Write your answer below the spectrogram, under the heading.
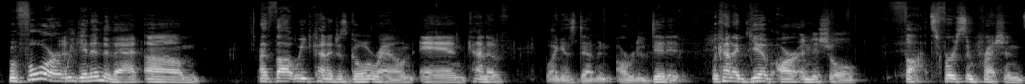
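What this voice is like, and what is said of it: Sick, under-the-weather voice. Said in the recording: “I am feeling a little under the weather. So if my voice is kind of bleh, that is why”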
